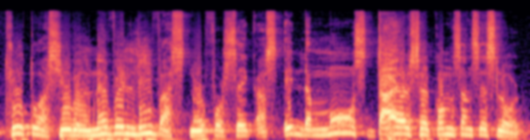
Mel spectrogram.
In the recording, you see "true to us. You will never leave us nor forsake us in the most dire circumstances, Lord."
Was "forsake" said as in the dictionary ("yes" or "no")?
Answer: yes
